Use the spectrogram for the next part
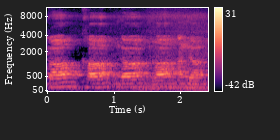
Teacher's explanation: क वर्ग किसे बोलते हैं हम लोग? कंठ से।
